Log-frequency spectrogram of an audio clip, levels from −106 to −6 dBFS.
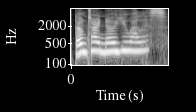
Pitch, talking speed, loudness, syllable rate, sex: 275 Hz, 205 wpm, -17 LUFS, 5.1 syllables/s, female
